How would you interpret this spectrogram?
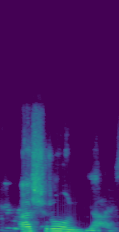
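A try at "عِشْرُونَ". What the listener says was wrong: Aisruna ya. Aisruna 20 Bu ya. Ais pakai ain ya. Ai pakai kasrah. Aisruna.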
